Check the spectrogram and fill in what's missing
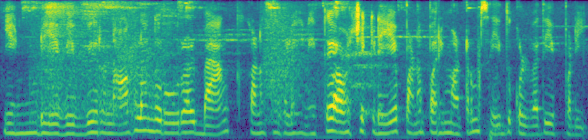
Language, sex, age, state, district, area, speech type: Tamil, female, 30-45, Tamil Nadu, Mayiladuthurai, urban, read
